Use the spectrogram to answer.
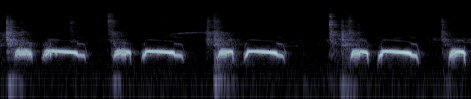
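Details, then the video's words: Female spotted dove, whose call is used to set males cooing: paired mellow coos, a short note then a longer drawn-out one, repeated about once a second, with sharp clicks or taps before each pair. "Tiếng chim cu gáy mái dùng kích chim trống gáy theo"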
